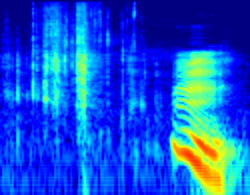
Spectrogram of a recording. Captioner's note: kale crunches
